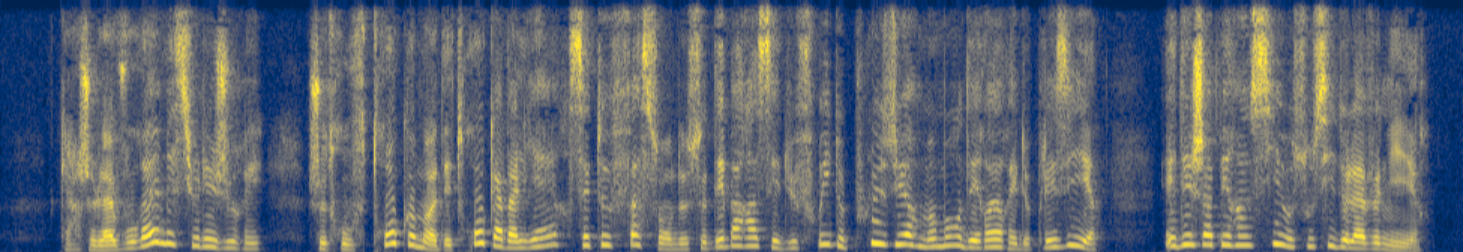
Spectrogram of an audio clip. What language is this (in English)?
French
